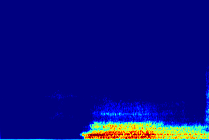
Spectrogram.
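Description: A person's long breath out close to the microphone, starting a little under a second in and lasting about a second and a half.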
